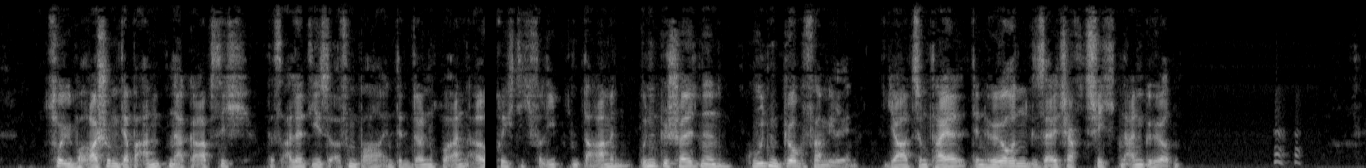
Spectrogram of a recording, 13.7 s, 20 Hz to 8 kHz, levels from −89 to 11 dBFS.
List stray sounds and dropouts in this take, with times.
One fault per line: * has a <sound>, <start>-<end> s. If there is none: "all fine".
* has a dropout, 4.8-5.0 s
* has a laugh, 12.7-13.1 s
